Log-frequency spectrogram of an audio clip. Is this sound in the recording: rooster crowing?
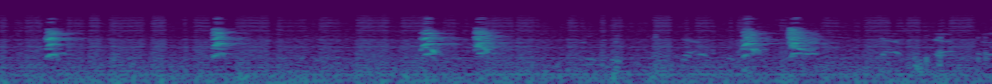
no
